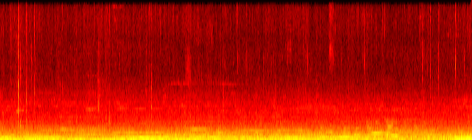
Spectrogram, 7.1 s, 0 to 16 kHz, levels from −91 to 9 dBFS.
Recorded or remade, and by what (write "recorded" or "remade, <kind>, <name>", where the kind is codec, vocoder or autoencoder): recorded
